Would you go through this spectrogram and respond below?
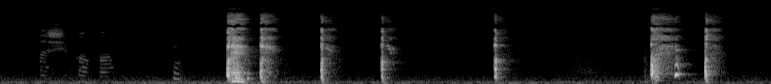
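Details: Nighttime stifled and failed-stifle sneezes while trying to stay quiet: a few faint breaths and catches, then a run of seven short, sharp, muffled bursts; stifled sneezes.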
